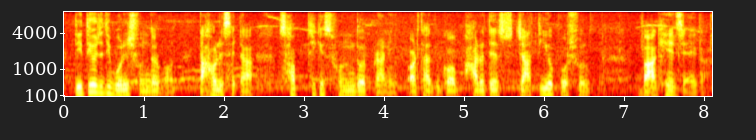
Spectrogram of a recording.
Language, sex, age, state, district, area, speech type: Bengali, male, 18-30, West Bengal, Paschim Medinipur, rural, spontaneous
